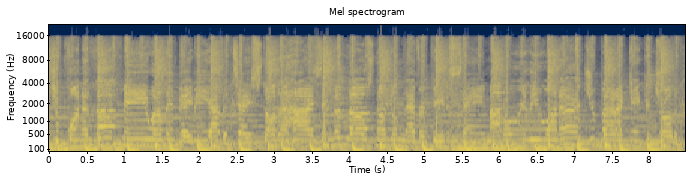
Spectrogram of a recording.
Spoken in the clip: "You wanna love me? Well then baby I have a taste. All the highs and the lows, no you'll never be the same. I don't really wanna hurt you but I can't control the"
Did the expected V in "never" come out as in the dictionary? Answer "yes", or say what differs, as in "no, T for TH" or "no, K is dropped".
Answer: yes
